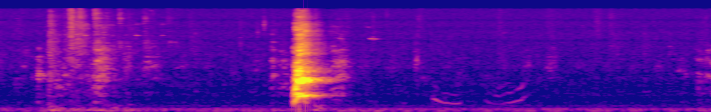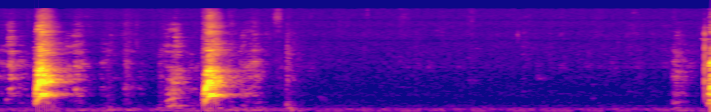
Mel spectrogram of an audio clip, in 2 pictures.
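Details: Two sleepy newborn Keeshond puppies, Gotham and Gem, learning to play with a stuffed bunny; short bright yelps and squeaks come singly and in a close pair, with quiet stretches between in a small indoor room.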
